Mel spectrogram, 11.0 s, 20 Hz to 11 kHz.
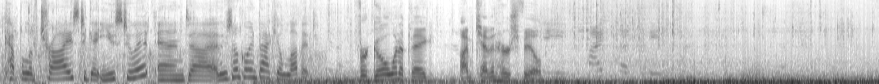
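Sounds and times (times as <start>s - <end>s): wind rumbling on microphone: 0.0s - 10.9s.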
